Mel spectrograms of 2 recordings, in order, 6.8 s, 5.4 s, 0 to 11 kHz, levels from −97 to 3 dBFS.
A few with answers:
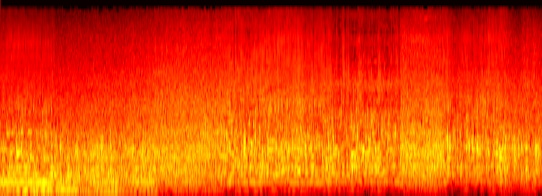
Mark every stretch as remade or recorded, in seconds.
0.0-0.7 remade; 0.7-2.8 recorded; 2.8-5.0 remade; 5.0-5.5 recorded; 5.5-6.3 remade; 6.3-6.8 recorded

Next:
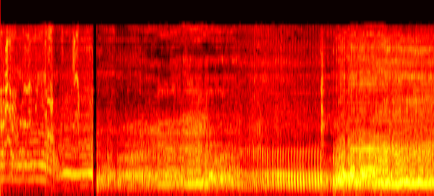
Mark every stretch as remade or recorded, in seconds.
0.0-3.0 remade; 3.0-4.0 recorded; 4.0-5.4 remade

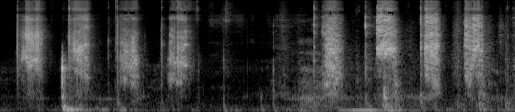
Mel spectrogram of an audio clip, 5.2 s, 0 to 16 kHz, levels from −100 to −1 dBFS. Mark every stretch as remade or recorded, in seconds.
0.0-1.0 remade; 1.0-1.8 recorded; 1.8-3.0 remade; 3.0-5.2 recorded

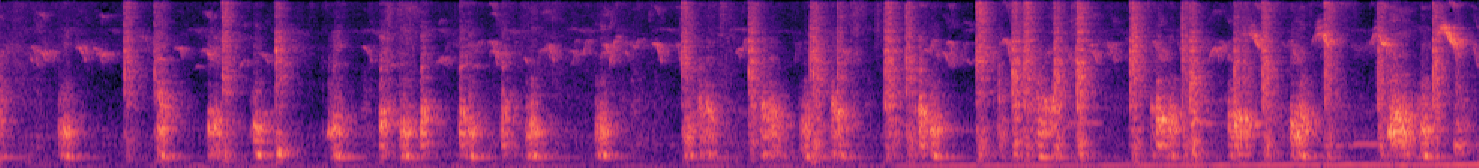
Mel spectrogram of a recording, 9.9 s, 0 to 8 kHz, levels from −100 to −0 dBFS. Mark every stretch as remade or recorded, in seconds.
0.0-2.8 remade; 2.8-8.3 recorded; 8.3-9.0 remade; 9.0-9.9 recorded

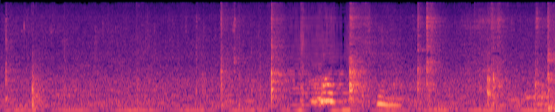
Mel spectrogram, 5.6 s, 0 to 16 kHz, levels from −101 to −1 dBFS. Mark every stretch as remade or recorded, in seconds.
0.0-2.9 recorded; 2.9-3.5 remade; 3.5-5.6 recorded

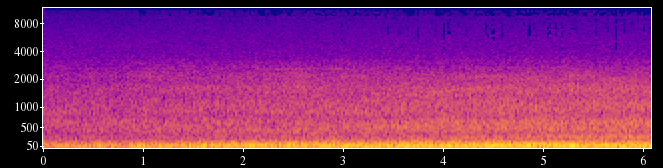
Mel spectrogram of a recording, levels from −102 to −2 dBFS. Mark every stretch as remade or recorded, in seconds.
0.0-0.9 remade; 0.9-1.3 recorded; 1.3-4.4 remade; 4.4-6.1 recorded

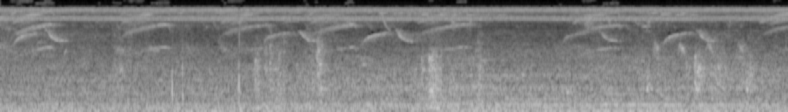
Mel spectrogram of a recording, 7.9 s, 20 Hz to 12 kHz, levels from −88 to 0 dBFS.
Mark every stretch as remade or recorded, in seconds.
0.0-7.9 recorded

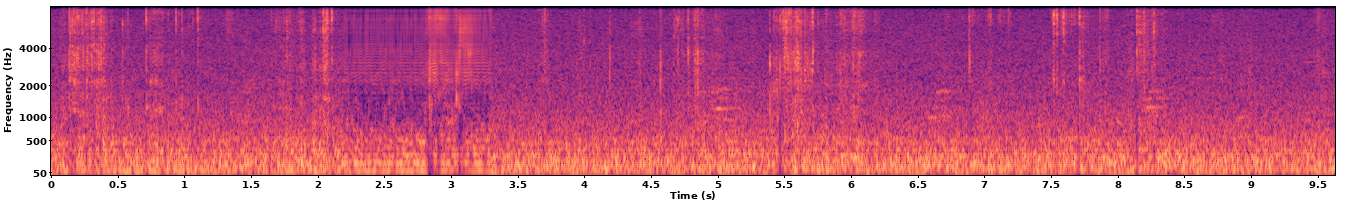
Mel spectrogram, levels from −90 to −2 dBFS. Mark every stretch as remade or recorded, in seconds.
0.0-2.2 recorded; 2.2-3.3 remade; 3.3-9.6 recorded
